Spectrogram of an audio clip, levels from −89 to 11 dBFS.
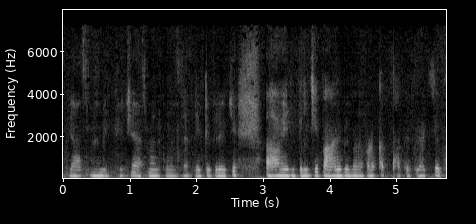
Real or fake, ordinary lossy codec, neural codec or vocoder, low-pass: fake; none; codec, 16 kHz, 1.1 kbps, Voila-Tokenizer; none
